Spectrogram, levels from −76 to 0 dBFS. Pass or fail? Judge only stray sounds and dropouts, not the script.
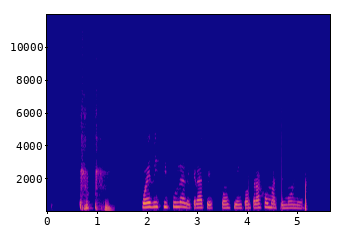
fail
